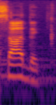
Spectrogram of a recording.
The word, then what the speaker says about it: Sadiq: name is sadik uh we don't really pronounce du we we pronounce it as the the the the so it's sadik okay sadic yeah it's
